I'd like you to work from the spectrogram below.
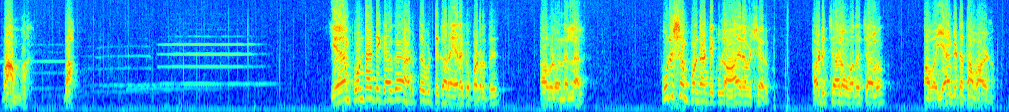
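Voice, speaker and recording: A callous, domineering husband. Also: male voice, sits high, big pitch swings, fast talker, pauses often, a bit bright, breathy edge, heavily acted, rough recording. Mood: stern. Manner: contemptuous, blustering. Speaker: unfaithful husband. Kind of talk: 1980s Tamil film acting. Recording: film soundtrack with music behind.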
